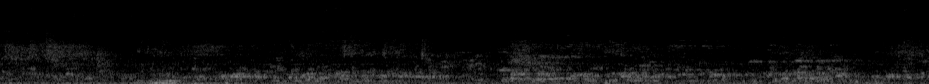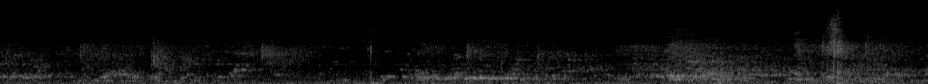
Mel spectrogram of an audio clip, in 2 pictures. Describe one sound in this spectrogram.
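A crowd murmurs and chatters throughout in a large echoing hall.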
